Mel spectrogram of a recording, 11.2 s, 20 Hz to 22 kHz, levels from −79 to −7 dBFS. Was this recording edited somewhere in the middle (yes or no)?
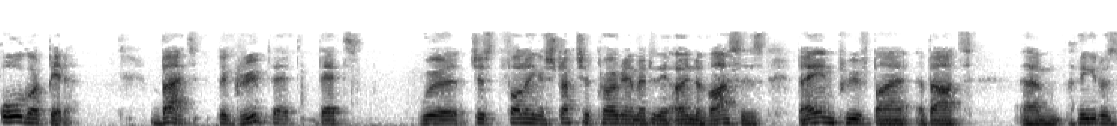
yes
